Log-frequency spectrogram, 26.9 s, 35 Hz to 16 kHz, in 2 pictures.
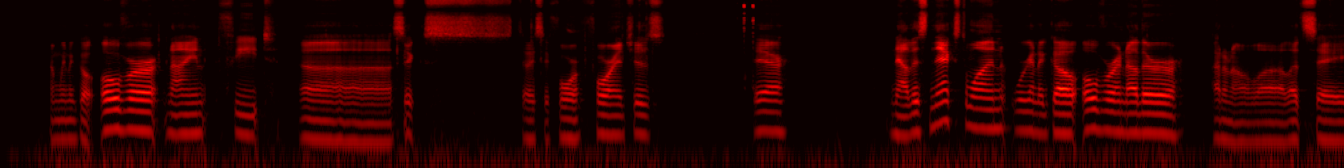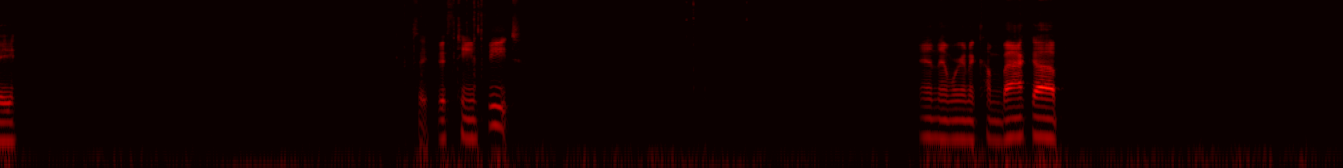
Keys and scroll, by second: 1.6 9, 5.3 BackSpace, 5.8 4, 6.4 Return, 17.0 1, 18.1 Return.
